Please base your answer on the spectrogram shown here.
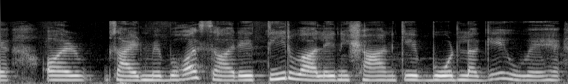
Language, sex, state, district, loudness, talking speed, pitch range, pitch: Hindi, female, Jharkhand, Palamu, -13 LUFS, 135 wpm, 200-210 Hz, 205 Hz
